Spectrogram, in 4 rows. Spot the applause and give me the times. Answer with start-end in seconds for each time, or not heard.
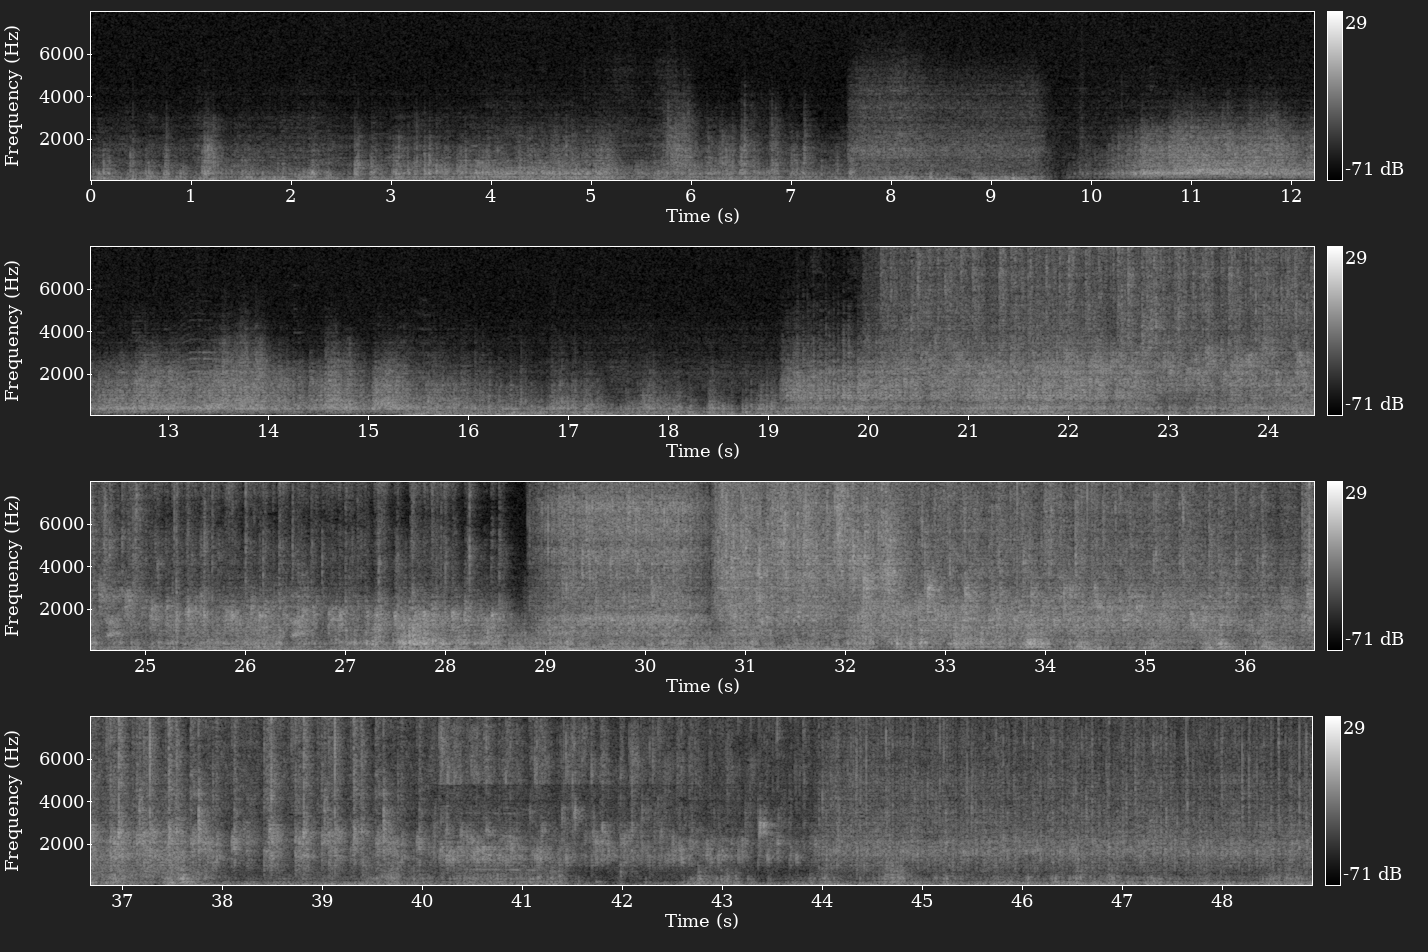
19.9-48.8.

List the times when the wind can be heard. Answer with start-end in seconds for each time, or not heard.
0.0-48.8.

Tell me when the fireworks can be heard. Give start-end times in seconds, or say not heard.
not heard.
